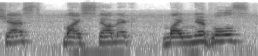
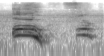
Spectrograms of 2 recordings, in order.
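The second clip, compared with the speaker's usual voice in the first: real excited shout; 12 semitones higher, much slower than usual. Real, not acted. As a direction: yell with genuine thrill at the payout. Sees huge in-game haul.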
